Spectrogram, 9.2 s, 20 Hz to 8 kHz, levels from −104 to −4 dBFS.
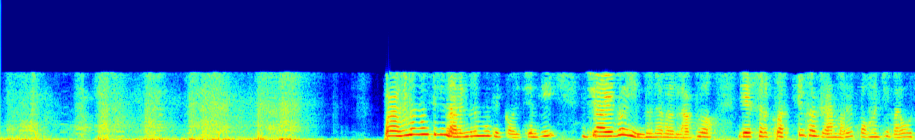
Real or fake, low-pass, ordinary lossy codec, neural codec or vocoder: fake; 7.2 kHz; AAC, 16 kbps; codec, 16 kHz in and 24 kHz out, 0.6 kbps, FireRedTTS-2 codec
